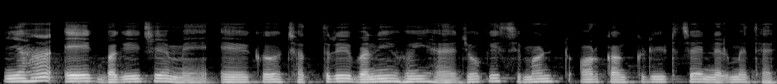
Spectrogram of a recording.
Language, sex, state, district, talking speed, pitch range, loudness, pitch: Hindi, male, Chhattisgarh, Sukma, 130 wpm, 115-135 Hz, -18 LUFS, 120 Hz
